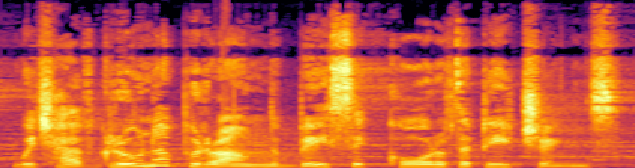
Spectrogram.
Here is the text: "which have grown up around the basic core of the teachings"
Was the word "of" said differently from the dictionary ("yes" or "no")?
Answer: no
